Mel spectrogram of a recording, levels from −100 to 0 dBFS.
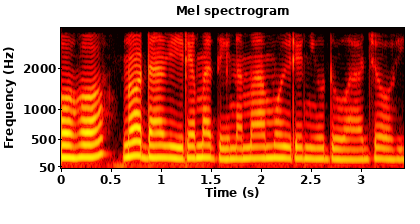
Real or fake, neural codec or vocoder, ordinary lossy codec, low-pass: fake; codec, 16 kHz, 4 kbps, FunCodec, trained on Chinese and English, 50 frames a second; none; 3.6 kHz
